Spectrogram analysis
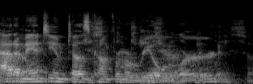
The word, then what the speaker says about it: adamantium: Okay, I thought I had been pronouncing adamantium.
